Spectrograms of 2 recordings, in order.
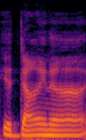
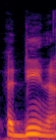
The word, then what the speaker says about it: Edena: doing the world of Adena by mbius and that's spelled Ed n uh not Ed i n not Adina it's Adena think about you know the Garden of Eden with an a after it um and I apologize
